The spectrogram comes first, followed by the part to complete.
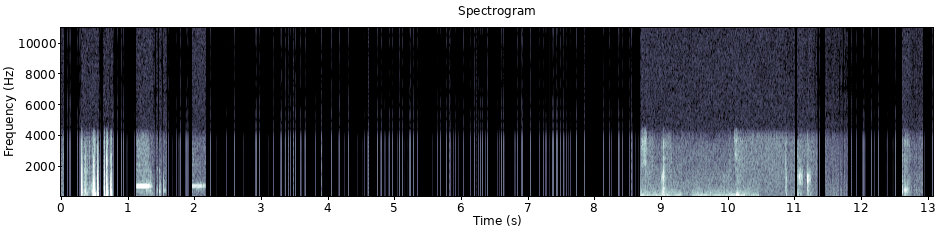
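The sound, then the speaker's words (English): A few sharp clicks and a brief electronic tone sound over a phone line as a call drops, followed by near silence, then a burst of muffled line noise with scattered clicks and crackles. “and okay, I cut three different times to come back in, and I kept hearing the click and then a drop.”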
